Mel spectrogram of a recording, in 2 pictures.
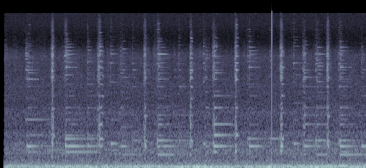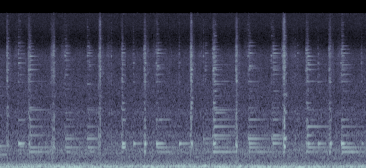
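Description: Ukulele picked in a gentle melodic pattern, about two notes a second, over the steady low rumble of a moving passenger train.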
